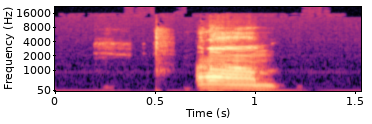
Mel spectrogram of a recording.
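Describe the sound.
A caller's voice breaks up over the line: a few faint chirps and a click, then a short distorted, buzzy burst of voice that cuts out abruptly into silence.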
